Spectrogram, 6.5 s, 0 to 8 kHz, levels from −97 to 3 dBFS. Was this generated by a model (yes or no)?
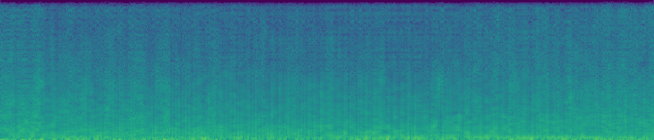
yes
